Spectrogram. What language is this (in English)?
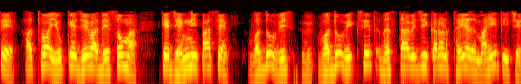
Gujarati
